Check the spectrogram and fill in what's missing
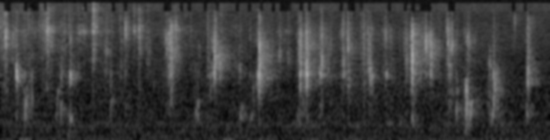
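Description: A plastic bottle of Folk Art metallic acrylic glitter paint, which looks like clear white glue, is shaken by hand. A quick run of soft, bright clicks and rattles comes from the contents knocking inside, each tap dying away at once, with almost no low end.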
